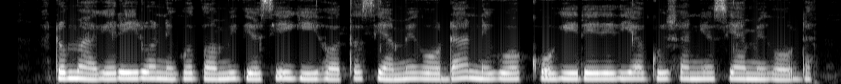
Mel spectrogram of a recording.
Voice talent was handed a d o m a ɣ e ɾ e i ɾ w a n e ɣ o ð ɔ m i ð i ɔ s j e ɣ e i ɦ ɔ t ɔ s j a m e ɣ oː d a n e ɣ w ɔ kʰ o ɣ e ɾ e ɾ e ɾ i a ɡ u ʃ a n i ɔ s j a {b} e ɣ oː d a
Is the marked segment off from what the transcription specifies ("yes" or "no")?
yes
